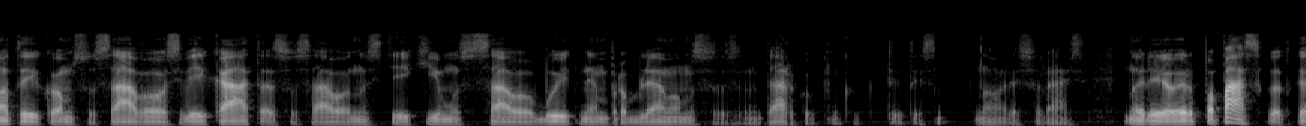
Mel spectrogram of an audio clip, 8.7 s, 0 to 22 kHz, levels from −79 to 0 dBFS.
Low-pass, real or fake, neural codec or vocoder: 7.2 kHz; real; none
